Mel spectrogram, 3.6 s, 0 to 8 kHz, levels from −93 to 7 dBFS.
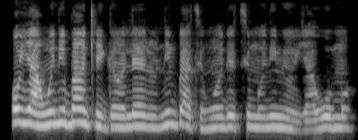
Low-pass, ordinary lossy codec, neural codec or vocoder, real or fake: none; none; none; real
